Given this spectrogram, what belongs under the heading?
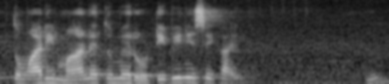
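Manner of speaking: very soft mock-sweet mother-in-law taunt; quiet barb in a sugary tone; sweetly venomous. Shown as a demonstration. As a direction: needle her gently, hushed and honeyed. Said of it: "صرف بڑے میٹھے لہجے میں بول لے".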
